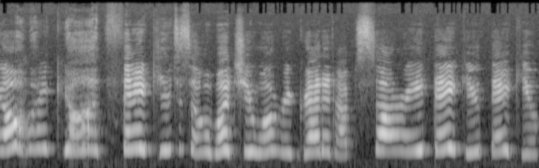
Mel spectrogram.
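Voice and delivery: mock, very high, tearful, crying, gushing voice. Retelling being given one more chance to keep a scholarship: retelling crying, grateful pleading. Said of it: "I'm crying and I'm going".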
